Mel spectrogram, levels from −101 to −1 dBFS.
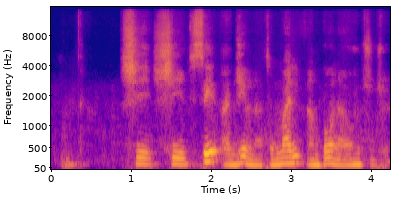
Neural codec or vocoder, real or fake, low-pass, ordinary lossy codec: codec, 44.1 kHz, 2.6 kbps, DAC; fake; 14.4 kHz; AAC, 48 kbps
